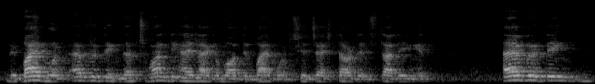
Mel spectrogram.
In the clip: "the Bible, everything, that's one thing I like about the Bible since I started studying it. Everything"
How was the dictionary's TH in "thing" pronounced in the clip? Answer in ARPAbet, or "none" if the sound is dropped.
T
